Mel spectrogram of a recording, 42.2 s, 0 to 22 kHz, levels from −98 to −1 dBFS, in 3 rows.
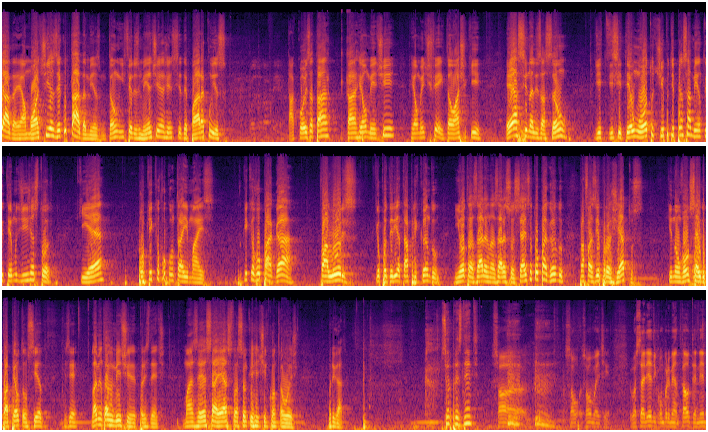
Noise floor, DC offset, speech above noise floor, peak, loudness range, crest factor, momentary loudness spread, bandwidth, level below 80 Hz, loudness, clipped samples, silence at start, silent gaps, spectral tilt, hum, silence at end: -37 dBFS; under 0.1%; 27 dB; 0 dBFS; 7 LU; 10 dB; 15 LU; 15.5 kHz; -24 dBFS; -11 LUFS; under 0.1%; 0 s; none; -6.5 dB/octave; none; 0 s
